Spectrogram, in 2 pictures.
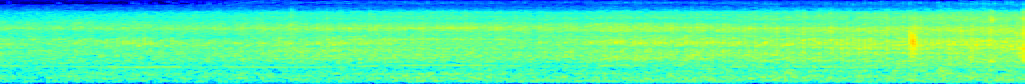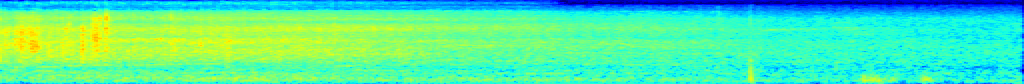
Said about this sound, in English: Oh, there's another car coming.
